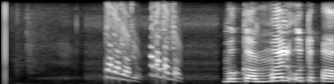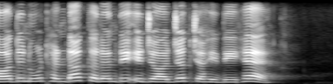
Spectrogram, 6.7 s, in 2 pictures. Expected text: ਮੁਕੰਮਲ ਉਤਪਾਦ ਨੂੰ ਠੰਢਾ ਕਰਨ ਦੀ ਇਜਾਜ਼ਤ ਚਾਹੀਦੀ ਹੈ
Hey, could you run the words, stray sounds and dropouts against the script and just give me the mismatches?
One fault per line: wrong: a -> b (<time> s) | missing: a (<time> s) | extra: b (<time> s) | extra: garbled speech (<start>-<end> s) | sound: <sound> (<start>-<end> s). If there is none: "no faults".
sound: chirp (1.0-1.9 s)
